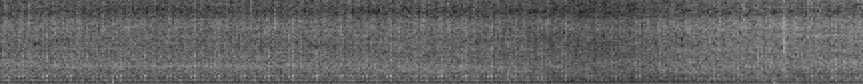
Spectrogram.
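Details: Engine at steady idle: a sharp, even tick-knock about three times a second over the low engine hum; a clear engine knock.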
